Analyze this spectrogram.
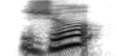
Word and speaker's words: yo: Jo as in yes.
